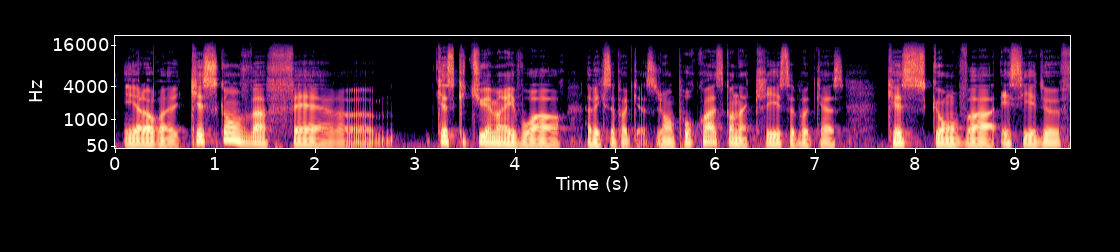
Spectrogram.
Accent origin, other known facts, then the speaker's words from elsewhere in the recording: Lafayette, Louisiana, United States; nous, on vient de Lafayette, Astor, et on va représenter un peu notre belle ville, Lafayette.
